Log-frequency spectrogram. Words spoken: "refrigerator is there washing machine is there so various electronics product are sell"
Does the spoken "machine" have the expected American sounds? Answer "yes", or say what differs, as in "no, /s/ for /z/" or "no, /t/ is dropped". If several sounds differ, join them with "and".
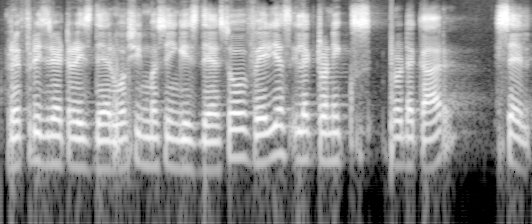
no, /s/ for /ʃ/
